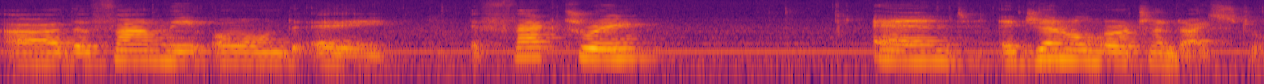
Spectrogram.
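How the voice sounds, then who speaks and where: A woman speaks at a fairly slow pace in a medium-pitched voice with ordinary pitch variation, with noticeable background noise and audible room echo. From Poland. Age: 70s. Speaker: Holocaust survivor. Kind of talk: oral history interview.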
